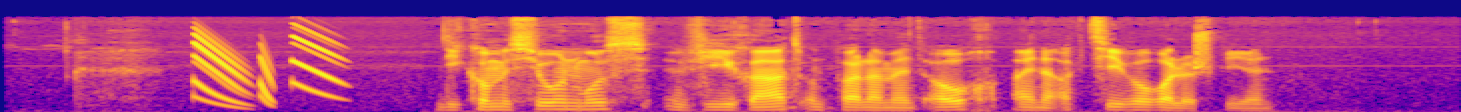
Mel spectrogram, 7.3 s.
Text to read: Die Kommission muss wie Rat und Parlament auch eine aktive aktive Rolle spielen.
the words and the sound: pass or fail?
fail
